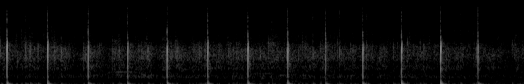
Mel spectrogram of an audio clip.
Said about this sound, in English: Those have been baptized in the last 10 years. We can clap for those guys.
